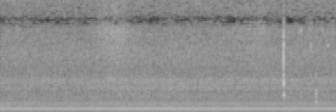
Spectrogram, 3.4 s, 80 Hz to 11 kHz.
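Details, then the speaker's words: Restored Emerson 45641 "Longnose" fan with varnished windings and speed coil. Steady low hum with a faint even whir, no grinding, knocking or whooshing; bearings were in great shape, runs smooth and quiet. "it's a really smooth runner. There's not much bearing noise. The bearings were in great shape when I took it apart."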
